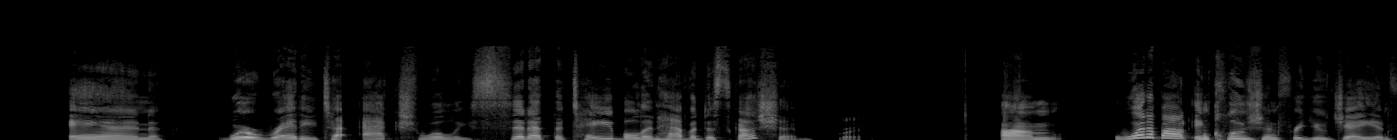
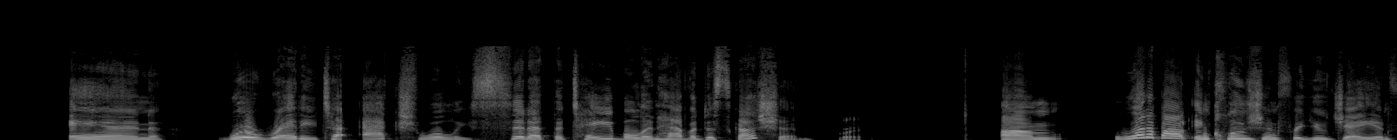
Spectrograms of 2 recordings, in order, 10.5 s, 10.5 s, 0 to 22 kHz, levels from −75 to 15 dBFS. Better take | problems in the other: first | distortion; slight; 10 dB below the speech

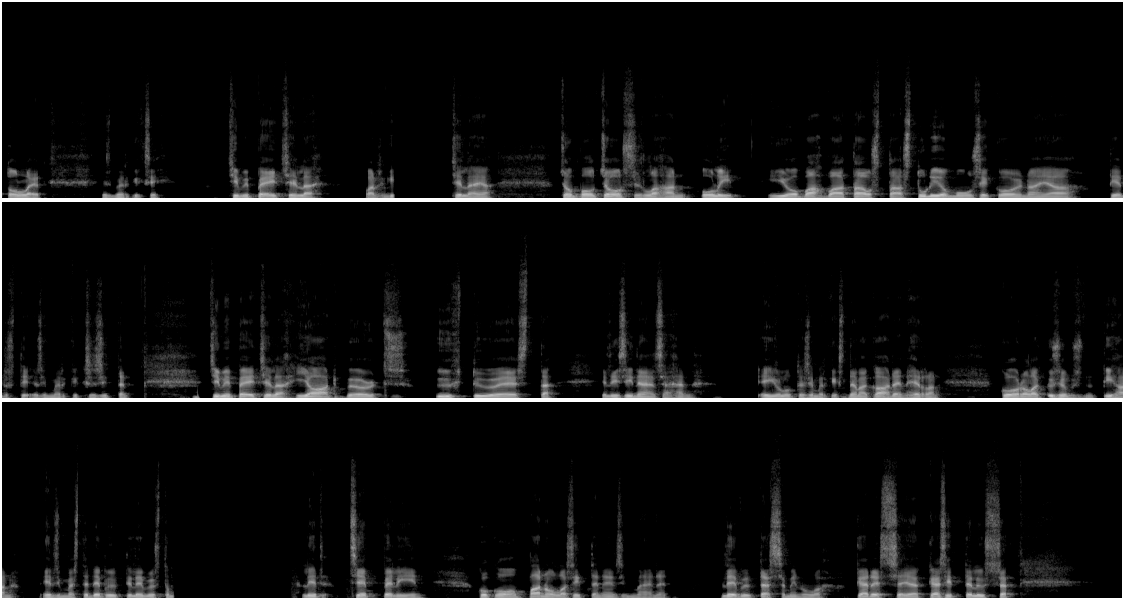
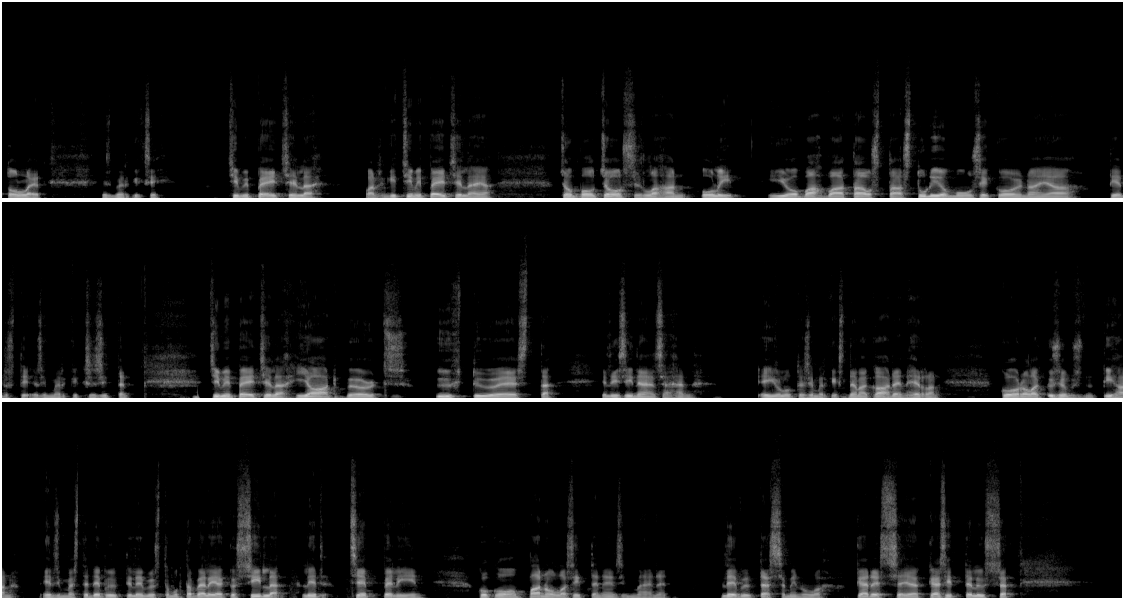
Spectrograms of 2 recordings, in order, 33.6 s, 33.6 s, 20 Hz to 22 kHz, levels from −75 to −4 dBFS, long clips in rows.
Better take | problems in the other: second | audio cutting out; at 4 s for 0.5 s and at 24 s for 1 s

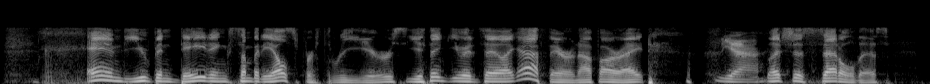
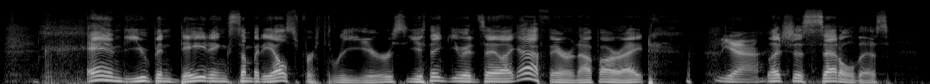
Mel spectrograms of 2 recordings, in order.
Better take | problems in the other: second | garbled, watery; badly; nothing above 5.5 kHz

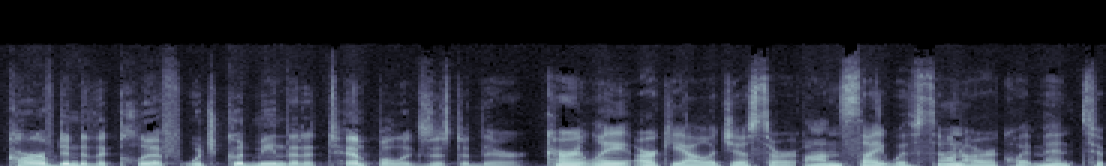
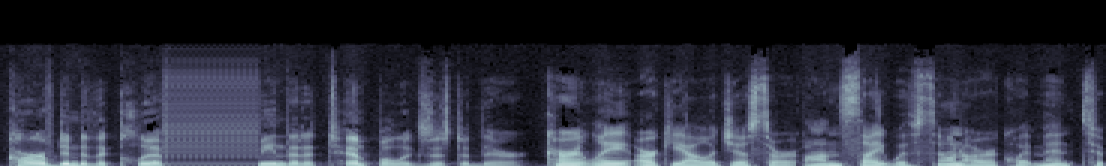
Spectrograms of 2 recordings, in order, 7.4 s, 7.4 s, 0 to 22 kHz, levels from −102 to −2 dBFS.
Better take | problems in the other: first | audio freezing; at 1 s for 0.5 s

